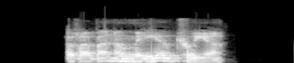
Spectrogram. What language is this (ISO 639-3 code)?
kur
